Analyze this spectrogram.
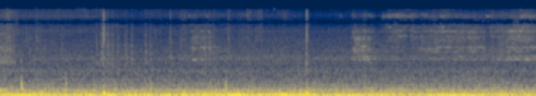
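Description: Low, steady engine and drivetrain rumble of an off-road SUV heard from inside its cabin as it crawls over a hilltop, with a couple of faint clicks from something rattling.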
